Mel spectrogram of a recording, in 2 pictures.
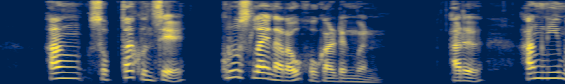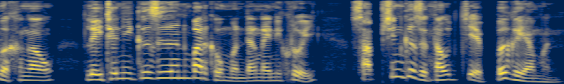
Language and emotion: Bodo, happy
